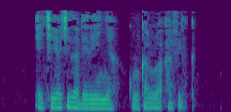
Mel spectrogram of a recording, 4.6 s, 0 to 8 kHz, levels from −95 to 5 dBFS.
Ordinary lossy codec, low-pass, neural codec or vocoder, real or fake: MP3, 24 kbps; 7.2 kHz; none; real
